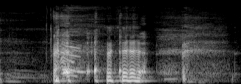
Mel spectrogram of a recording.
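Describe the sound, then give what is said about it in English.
Several loud, harsh coughs burst out in quick succession, a rough, throaty fit lasting a couple of seconds with no talking. “Jeez, your cough is like so loud.”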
